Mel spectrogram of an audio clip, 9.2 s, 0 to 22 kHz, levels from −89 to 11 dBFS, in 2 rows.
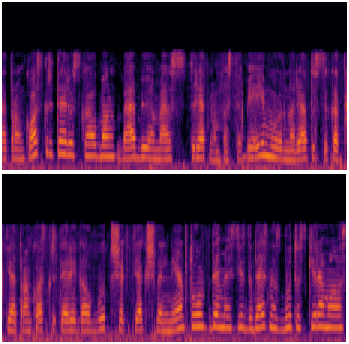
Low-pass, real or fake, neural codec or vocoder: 7.2 kHz; fake; codec, 16 kHz, 4.8 kbps, FACodec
